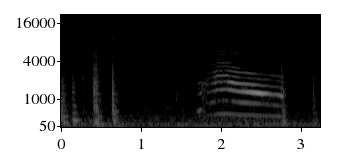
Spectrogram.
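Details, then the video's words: Chatty rescued male cat out visiting the docks; a few short clicks and chirps, then one long, clear, slightly rising then level meow of about a second, over a steady low background hum. "Chatty Cat visits the docks"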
